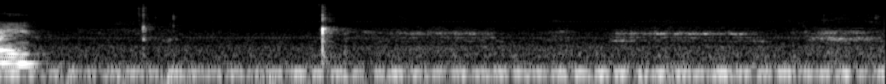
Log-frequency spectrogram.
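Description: Quiet steady low hum with a few faint sharp clicks, the clearest about a second and a half in.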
